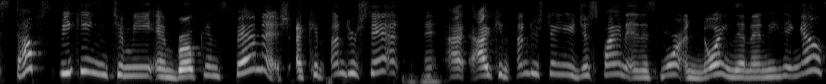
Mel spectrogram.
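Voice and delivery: curt snapping tone. Retelling a scene where Gabi answers his broken Spanish, imitating Gabi snapping. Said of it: "Gabi snapped at him like".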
